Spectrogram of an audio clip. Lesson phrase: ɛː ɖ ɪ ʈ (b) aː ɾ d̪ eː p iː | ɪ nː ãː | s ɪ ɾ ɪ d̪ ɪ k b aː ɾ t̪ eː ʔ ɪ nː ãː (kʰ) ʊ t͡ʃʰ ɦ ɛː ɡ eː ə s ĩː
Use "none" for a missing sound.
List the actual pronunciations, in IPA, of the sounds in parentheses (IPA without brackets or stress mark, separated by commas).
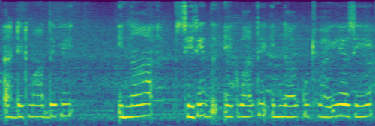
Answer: m, k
